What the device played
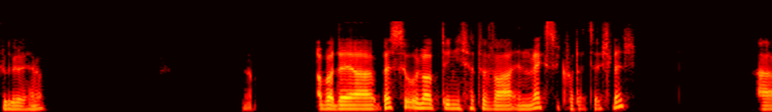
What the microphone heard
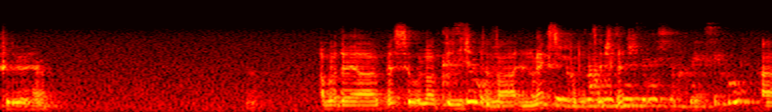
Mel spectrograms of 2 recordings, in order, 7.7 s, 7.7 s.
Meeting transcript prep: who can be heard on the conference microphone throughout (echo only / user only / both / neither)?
both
